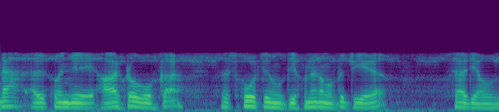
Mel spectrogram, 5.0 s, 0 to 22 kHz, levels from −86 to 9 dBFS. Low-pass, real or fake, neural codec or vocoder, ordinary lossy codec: 3.6 kHz; fake; autoencoder, 22.05 kHz, a latent of 192 numbers a frame, VITS, trained on many speakers; none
